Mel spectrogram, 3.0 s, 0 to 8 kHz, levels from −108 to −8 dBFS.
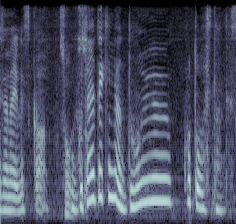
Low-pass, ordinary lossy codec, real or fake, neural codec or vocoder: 7.2 kHz; none; fake; codec, 44.1 kHz, 7.8 kbps, Pupu-Codec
